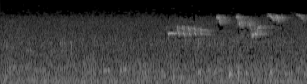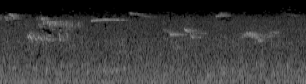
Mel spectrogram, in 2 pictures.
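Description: Faint, high-pitched chirping of small birds: a quick run of short chirps starting about two seconds in, then a few scattered chirps, over a quiet background hiss.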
